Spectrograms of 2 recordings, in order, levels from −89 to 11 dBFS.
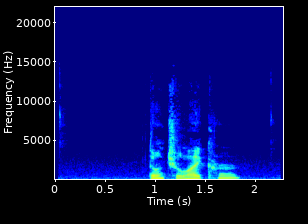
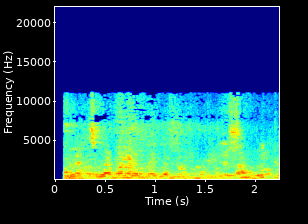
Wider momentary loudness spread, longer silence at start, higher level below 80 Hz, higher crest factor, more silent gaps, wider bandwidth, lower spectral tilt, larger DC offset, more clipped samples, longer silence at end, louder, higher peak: first, 10 LU vs 7 LU; first, 0.95 s vs 0.1 s; second, -66 dBFS vs -44 dBFS; first, 22 dB vs 12 dB; neither; about the same, 12.5 kHz vs 11.5 kHz; first, -6.5 dB/octave vs -4 dB/octave; neither; neither; first, 0.45 s vs 0 s; second, -33 LUFS vs -12 LUFS; second, -14 dBFS vs 0 dBFS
